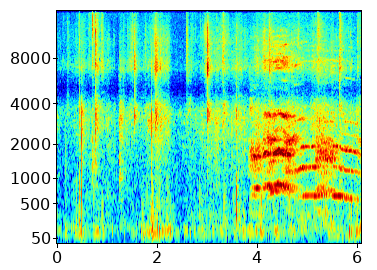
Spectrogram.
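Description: A rooster crowing once, a drawn-out call of about two seconds that starts about four seconds in and drops in pitch at the end. A few faint clicks and knocks come before it.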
